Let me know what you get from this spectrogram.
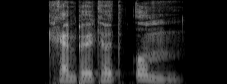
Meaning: inflection of umkrempeln: 1. second-person plural preterite 2. second-person plural subjunctive II
- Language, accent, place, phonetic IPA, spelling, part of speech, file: German, Germany, Berlin, [ˌkʁɛmpl̩tət ˈʊm], krempeltet um, verb, De-krempeltet um.ogg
